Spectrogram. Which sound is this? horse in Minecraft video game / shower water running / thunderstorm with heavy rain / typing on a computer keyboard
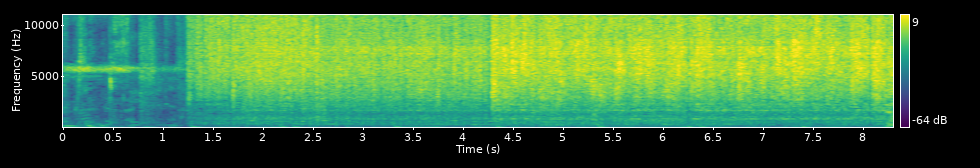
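shower water running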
